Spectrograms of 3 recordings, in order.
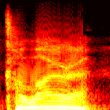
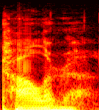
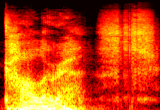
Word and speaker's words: cholera: of them died of kalara a Calera and some of them were still buried for Brown Creek he's pronounced cholera Roman oh that's right that is right cholera 1890 rumors surfaced a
